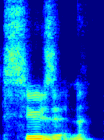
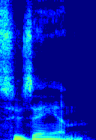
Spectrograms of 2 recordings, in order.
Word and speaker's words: Suzanne: three oh no not Susan no it's Suzanne what I refuse to pronounce it like that sus an um this one is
